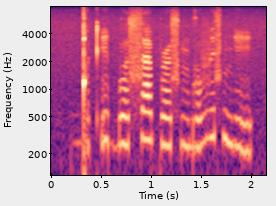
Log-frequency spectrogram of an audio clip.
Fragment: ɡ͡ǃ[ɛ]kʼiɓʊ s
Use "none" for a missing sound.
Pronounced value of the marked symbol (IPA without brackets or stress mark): ə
